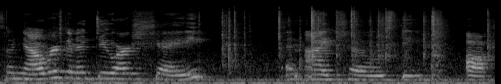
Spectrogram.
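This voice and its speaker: A woman's voice: on the high side, slow pace. A woman leading a children's library storytime and reading aloud, talking in simple, encouraging, teacherly phrases. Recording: roomy, distant mic, faint noise.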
